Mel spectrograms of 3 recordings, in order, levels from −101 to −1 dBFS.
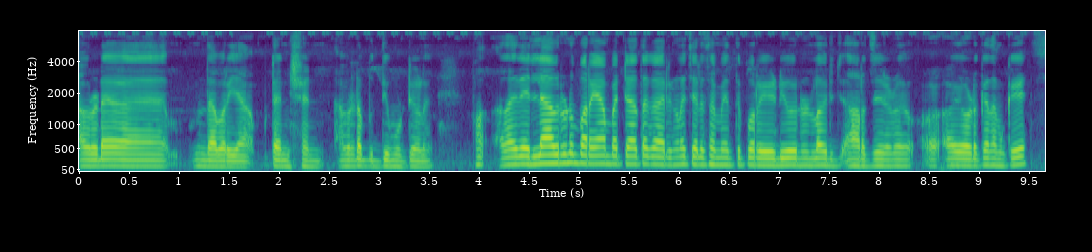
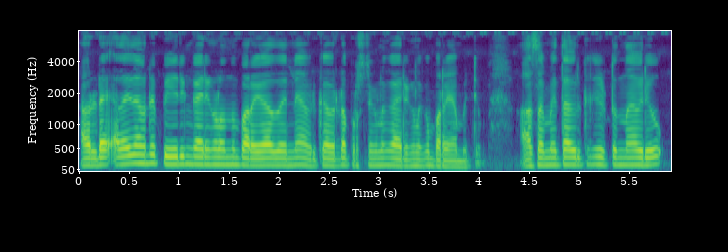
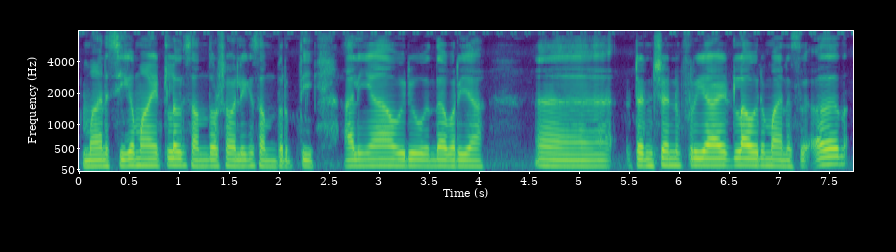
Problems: none marked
